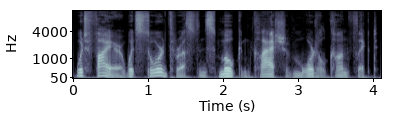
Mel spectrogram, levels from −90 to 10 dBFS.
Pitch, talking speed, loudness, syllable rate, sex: 95 Hz, 175 wpm, -21 LUFS, 3.7 syllables/s, male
